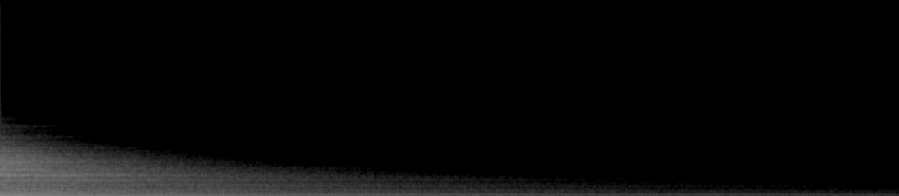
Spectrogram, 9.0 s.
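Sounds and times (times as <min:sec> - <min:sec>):
drum overheads: 0:00.0 - 0:03.2.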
